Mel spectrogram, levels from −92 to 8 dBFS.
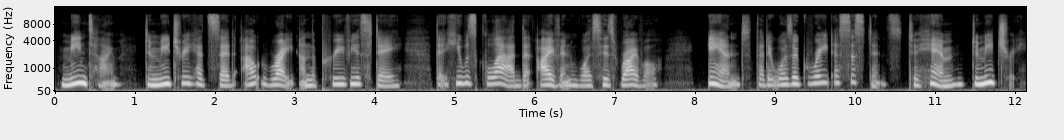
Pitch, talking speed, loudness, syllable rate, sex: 230 Hz, 140 wpm, -19 LUFS, 3.8 syllables/s, female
